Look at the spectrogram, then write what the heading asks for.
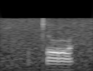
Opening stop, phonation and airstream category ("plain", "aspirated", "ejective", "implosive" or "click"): plain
